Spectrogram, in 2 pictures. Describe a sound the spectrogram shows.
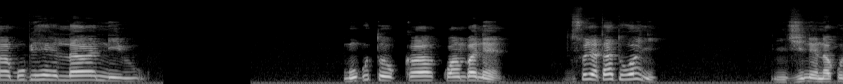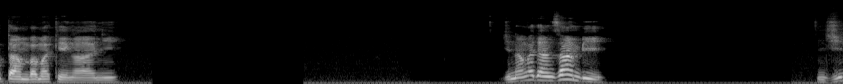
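A man speaks with feeling close to a microphone, in short phrases with pauses.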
